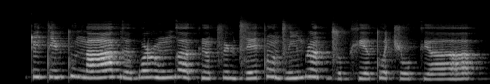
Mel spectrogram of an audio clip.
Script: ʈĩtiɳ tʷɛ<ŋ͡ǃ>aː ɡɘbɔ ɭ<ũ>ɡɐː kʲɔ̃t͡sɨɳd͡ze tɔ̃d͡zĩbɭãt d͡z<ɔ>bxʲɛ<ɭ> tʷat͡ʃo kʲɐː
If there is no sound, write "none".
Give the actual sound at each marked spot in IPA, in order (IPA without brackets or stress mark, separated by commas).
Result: ŋ, ũ, o, none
